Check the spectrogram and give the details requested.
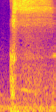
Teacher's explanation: They have trouble pronouncing it, but they do better when we taught them that X is really two sounds squashed together. It's the K and the S, X. And so a lot of times if a child is having a hard time with it, I don't say it, I'm just going and I'm giving them what it is.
